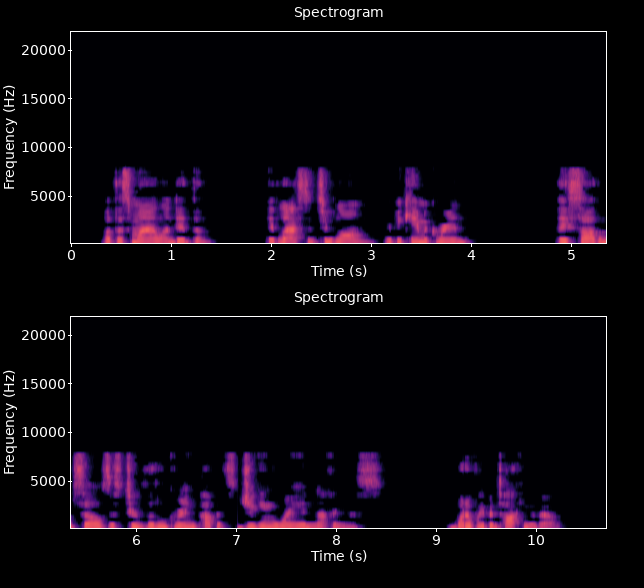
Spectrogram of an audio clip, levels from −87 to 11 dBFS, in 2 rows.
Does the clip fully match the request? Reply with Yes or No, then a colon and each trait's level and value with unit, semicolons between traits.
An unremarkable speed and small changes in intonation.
Yes: average, 175 wpm; narrow, 2.0 semitones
